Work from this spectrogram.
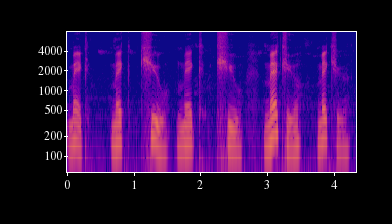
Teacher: we have a linking sound make and you the K will blend that we will the K sound the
